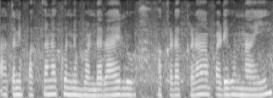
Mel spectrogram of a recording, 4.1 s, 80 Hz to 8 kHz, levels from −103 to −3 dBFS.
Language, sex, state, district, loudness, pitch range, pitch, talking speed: Telugu, female, Telangana, Hyderabad, -15 LUFS, 180-195 Hz, 190 Hz, 100 wpm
